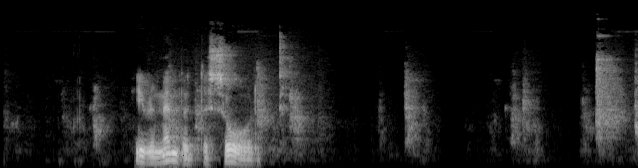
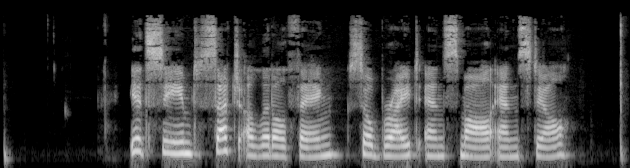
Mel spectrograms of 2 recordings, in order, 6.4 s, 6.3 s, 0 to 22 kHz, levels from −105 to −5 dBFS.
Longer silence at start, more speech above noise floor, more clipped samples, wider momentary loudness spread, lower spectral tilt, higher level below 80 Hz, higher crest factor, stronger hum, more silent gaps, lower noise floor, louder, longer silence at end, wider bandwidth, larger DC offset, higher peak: first, 0.95 s vs 0.05 s; first, over 58 dB vs 46 dB; neither; first, 23 LU vs 8 LU; first, -4 dB/octave vs -2 dB/octave; about the same, -74 dBFS vs -72 dBFS; about the same, 22 dB vs 18 dB; neither; neither; first, under -90 dBFS vs -71 dBFS; second, -34 LUFS vs -24 LUFS; second, 0 s vs 0.65 s; second, 11.5 kHz vs 16 kHz; neither; second, -16 dBFS vs -8 dBFS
